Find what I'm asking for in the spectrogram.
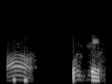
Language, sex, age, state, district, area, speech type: Tamil, male, 18-30, Tamil Nadu, Perambalur, urban, conversation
